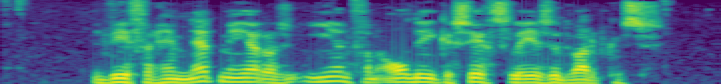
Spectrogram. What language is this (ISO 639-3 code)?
fry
